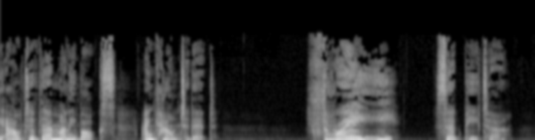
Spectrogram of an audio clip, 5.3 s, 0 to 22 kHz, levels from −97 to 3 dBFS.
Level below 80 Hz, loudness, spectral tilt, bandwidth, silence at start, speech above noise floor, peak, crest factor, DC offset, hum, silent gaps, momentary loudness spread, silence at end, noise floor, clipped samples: -68 dBFS; -22 LUFS; -3.5 dB/octave; 16.5 kHz; 0 s; 48 dB; -6 dBFS; 18 dB; under 0.1%; none; none; 18 LU; 0.3 s; -69 dBFS; under 0.1%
